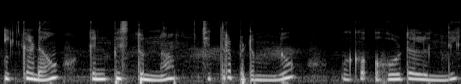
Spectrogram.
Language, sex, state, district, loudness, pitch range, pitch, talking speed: Telugu, female, Andhra Pradesh, Sri Satya Sai, -17 LUFS, 230-275 Hz, 255 Hz, 80 wpm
